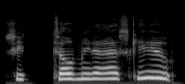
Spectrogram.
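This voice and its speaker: Small, cringing weasel of a man, high-pitched and whiny, timid storybook character played by a male narrator. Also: little pitch movement, a little slow, dark tone, dry recording. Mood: whining, nervous. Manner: whining, hesitant, timid. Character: little rat-faced, cringing, whining man.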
